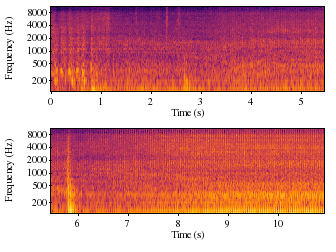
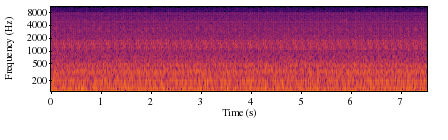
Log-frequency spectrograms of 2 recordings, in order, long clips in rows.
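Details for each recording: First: Lexus IS220d diesel in limp mode, no power, 31 mph top speed: cranks and catches, then a heavy, slightly lumpy idle with a dull knock. The EGR valve was found completely stuck open; the scan showed the DPF not blocked. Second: Lexus IS220d diesel after the EGR valve was cleaned and refitted: a steady, even clatter with a regular beat around three per second and no misses or surging. EGR working; normal running after repair.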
